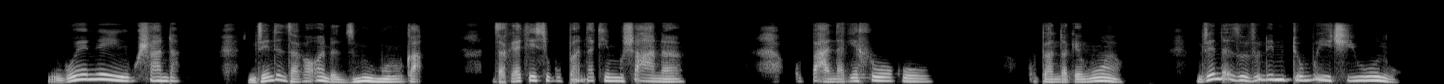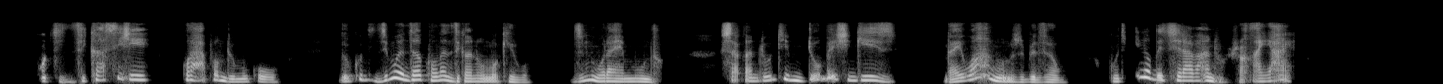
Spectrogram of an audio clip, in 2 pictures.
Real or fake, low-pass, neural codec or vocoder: fake; 7.2 kHz; codec, 16 kHz, 1 kbps, X-Codec, WavLM features, trained on Multilingual LibriSpeech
